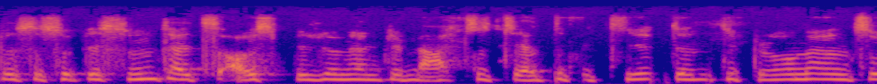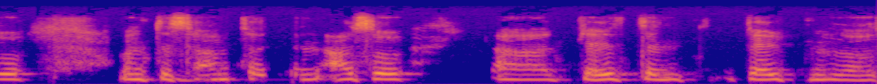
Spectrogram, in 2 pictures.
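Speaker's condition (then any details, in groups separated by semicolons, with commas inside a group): Speech impairment after tongue cancer, mild; aggressive right tongue-margin cancer into mouth arch at 48, 17-hour surgery, neck dissection, chemoradiotherapy; slightly limited, tends to speak fast, sometimes unclear, Austrian dialect, hard to understand without seeing face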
